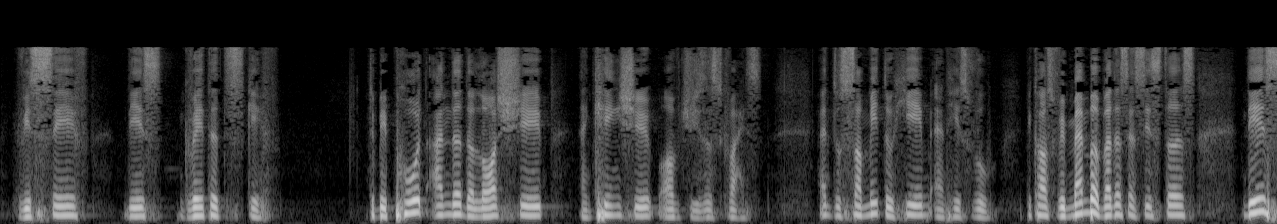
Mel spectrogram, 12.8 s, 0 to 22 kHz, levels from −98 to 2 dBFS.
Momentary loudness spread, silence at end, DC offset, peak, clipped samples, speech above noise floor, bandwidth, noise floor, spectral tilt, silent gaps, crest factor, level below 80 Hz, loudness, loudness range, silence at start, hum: 14 LU; 0 s; under 0.1%; -8 dBFS; under 0.1%; 50 dB; 9.6 kHz; -78 dBFS; -5.5 dB/octave; none; 20 dB; -68 dBFS; -28 LUFS; 6 LU; 0.2 s; none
